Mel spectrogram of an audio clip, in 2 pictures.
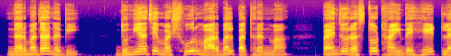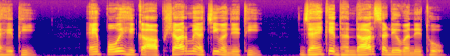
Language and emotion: Sindhi, neutral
